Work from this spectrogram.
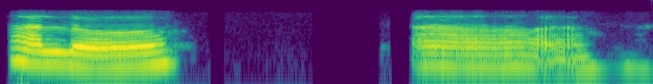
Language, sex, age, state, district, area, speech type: Kannada, female, 60+, Karnataka, Udupi, rural, conversation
